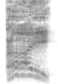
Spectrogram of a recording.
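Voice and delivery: high, sudden cry of pain; pained yelp. A narrator's reading. Hagrid struck by the giant mid-scolding, yelping.

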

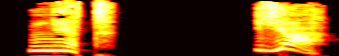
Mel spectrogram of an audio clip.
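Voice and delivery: high, loud interjection; emphatic announcement. A narrator's reading. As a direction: ring out both short words. Queen arrives, announces herself loudly.

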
